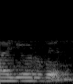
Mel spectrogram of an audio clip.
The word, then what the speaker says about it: Ayurveda: Então a pronúncia certa de Ayurveda é Ayurveda, como a gente estava vendo antes.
